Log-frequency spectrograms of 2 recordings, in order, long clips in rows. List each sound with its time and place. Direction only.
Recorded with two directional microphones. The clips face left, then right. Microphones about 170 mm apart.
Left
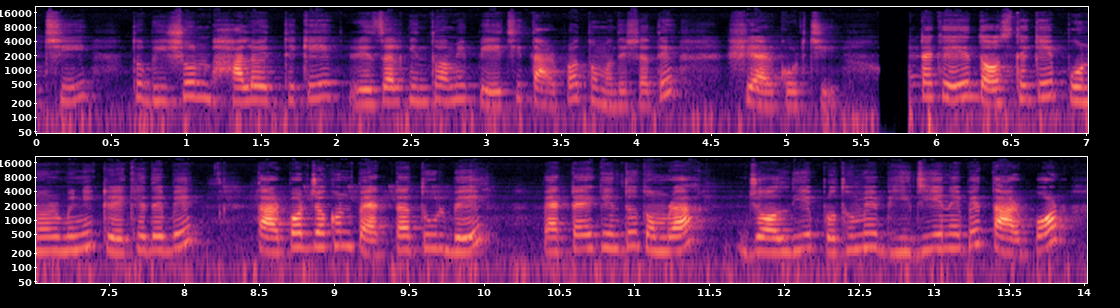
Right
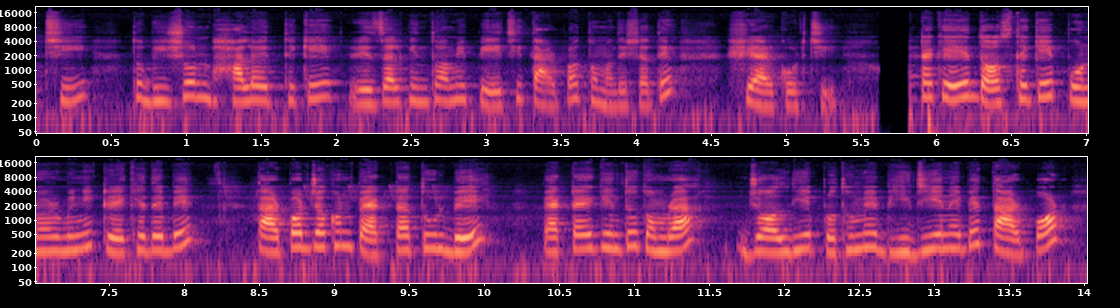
0.0 s speech: 10° right (ahead or behind)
